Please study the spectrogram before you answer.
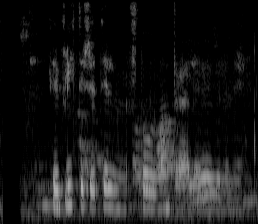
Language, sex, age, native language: Icelandic, female, 11, Icelandic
